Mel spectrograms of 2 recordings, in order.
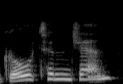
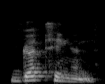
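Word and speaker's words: Göttingen: and can i check as well is it goltengen germany say it again i didn't get that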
